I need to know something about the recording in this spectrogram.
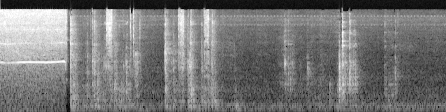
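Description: Wooden pieces knock and clatter against each other.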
